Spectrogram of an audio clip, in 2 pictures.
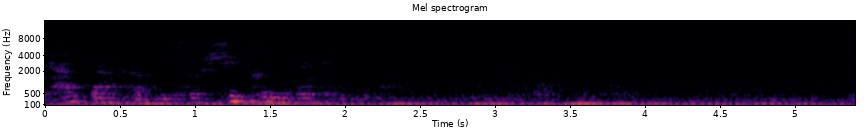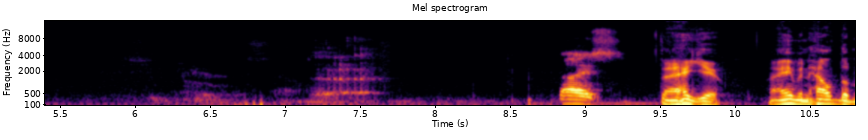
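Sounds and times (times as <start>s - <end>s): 
loud voiced burp: 7.2s - 7.7s
speech: 8.8s - 10.7s.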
